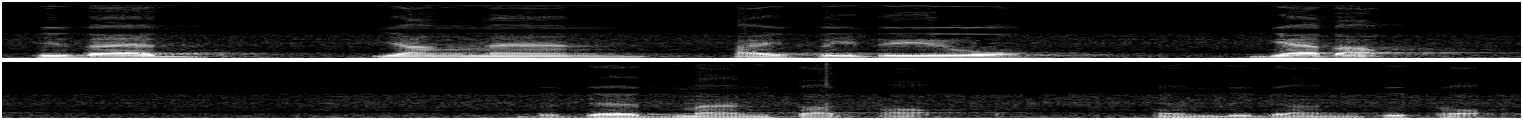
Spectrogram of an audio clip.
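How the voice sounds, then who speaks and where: An older man with a Filipino accent, preaching a sermon with animated bursts and switching between Tagalog and English. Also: a little slow. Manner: animated preaching with sudden high-pitched bursts. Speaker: pastor. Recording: hall with long reverb.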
